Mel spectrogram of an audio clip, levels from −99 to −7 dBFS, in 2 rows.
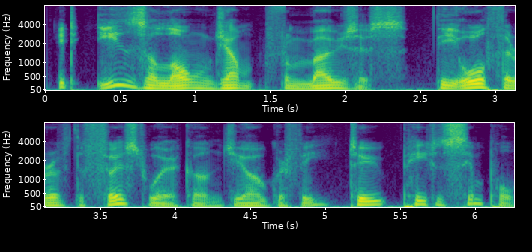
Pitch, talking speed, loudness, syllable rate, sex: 100 Hz, 170 wpm, -19 LUFS, 4.3 syllables/s, male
